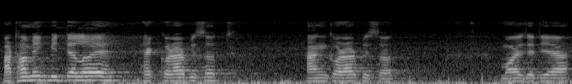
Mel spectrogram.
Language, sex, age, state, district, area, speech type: Assamese, male, 45-60, Assam, Tinsukia, rural, spontaneous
